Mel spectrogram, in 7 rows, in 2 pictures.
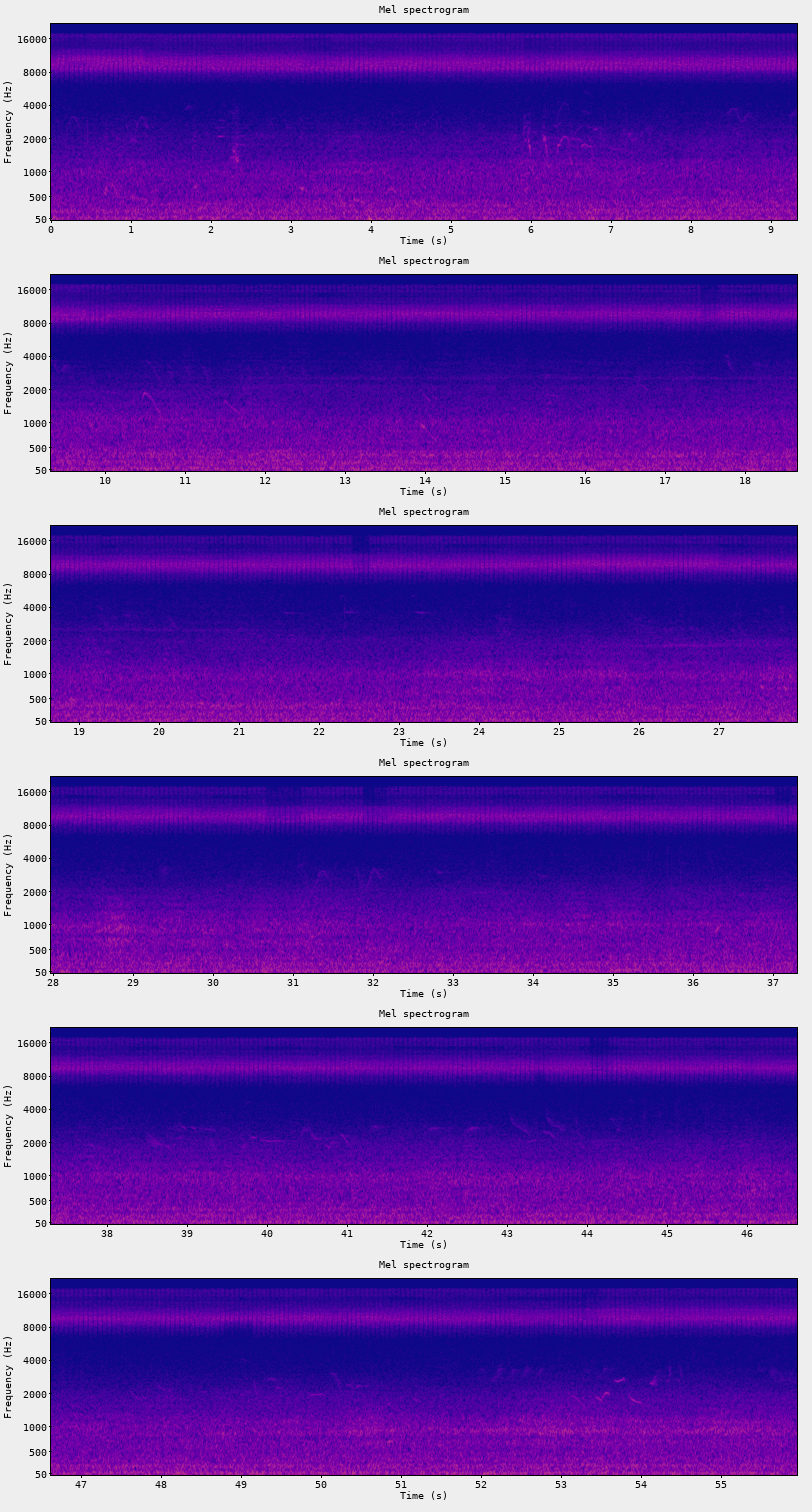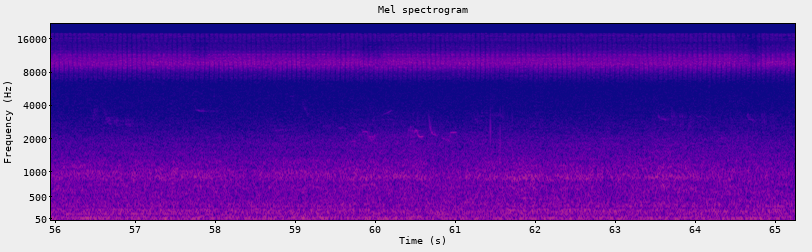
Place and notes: Unnamed Road, Praha, Česko - Crickets in forest park Letňany
Crickets in the city on summer evening. Cars in the background.
Zoom H2n, 2CH, handheld.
